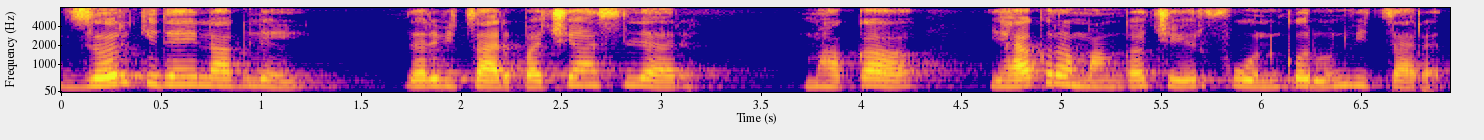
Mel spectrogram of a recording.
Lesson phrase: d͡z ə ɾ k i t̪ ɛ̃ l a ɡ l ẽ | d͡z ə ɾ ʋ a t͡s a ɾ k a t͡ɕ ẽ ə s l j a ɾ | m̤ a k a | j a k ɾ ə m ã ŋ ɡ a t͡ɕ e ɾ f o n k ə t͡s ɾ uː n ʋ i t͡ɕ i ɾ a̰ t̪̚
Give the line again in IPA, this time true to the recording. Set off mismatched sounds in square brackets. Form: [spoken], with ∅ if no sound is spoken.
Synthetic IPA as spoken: d͡z ə ɾ k i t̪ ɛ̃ l a ɡ l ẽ | d͡z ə ɾ ʋ [i] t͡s a ɾ [p] a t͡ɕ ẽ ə s l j a ɾ | m̤ a k a | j a k ɾ ə m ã ŋ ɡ a t͡ɕ e ɾ f o n k ə [∅] ɾ uː n ʋ i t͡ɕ [a] ɾ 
